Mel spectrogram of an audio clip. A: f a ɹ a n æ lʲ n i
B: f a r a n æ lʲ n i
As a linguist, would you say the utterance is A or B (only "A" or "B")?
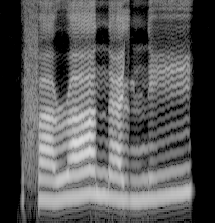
A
